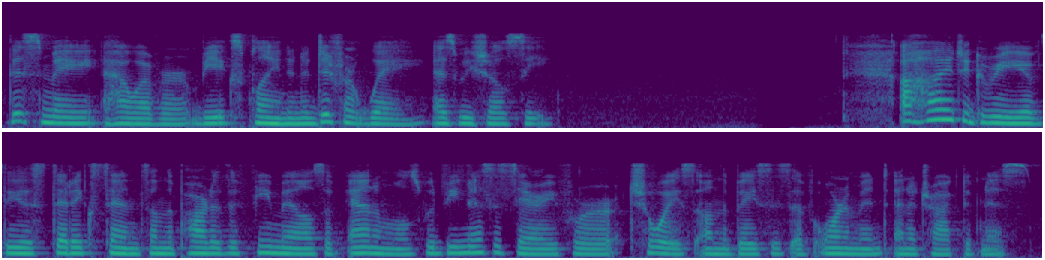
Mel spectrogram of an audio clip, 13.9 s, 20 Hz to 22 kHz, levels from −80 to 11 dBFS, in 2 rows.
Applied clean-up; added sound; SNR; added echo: neural mask model Resemble Enhance denoiser.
